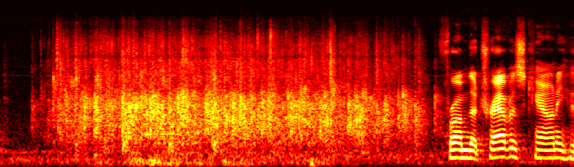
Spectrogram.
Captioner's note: audience applauding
